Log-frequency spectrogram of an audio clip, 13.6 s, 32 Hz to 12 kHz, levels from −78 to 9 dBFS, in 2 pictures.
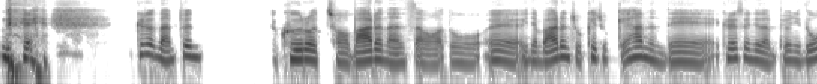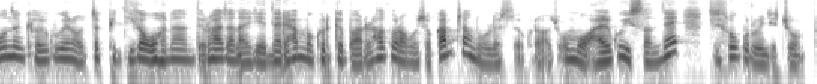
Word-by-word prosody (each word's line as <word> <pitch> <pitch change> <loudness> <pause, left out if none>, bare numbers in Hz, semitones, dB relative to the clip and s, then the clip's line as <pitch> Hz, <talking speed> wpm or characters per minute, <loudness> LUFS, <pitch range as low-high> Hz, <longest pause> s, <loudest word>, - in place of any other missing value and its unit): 네. 210 - +10 1.0
그래서 265 0 +2
남편 210 +6 +2 0.7
그렇죠. 180 -5 +4
말은 165 +2 +7
안 140 0 0
싸워도. 135 +1 -5
예. 160 -4 0
그냥 160 -1 -3
말은 185 +8 +6
좋게, 210 - -2
좋게 185 -2 -4
하는데 155 -8 0
그래서 200 +1 -1
인제 175 - -2
남편이 160 +2 -4
"너는 210 +4 0
결국에는 185 +1 -4
어차피 190 +6 -7
네가 190 +2 +1
원하는 180 +1 0
대로 190 - -2
하잖아." 170 -7 +1
이제 145 - -3
옛날에 165 +3 -1
1 210 0 +1
번 180 - -3
그렇게 180 0 -3
말을 130 +8 -2
하더라고요. 205 -8 -1
그래서 145 - -4
깜짝 255 +4 +3
놀랐어요 135 -8 -8
그래 - - -10
가지고. 190 - -8
'어머 180 - 0
알고 160 +9 +2
있었네?' 185 - +1 0.2
이제 175 - -6
속으로 185 -8 -3
인제 130 - -7
좀 - - -6
175 Hz, 435 characters per minute, -25 LUFS, 155-200 Hz, 1.0 s, 네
